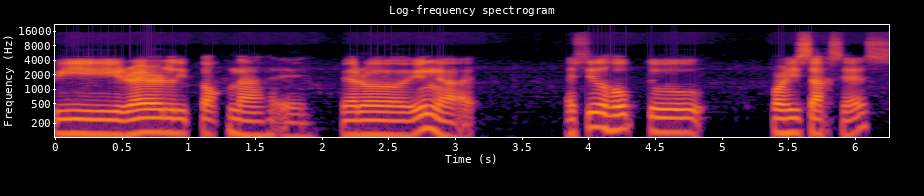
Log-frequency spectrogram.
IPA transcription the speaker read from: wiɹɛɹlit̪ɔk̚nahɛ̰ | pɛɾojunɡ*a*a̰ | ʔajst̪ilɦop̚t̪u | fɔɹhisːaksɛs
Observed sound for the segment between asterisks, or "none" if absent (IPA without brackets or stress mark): a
